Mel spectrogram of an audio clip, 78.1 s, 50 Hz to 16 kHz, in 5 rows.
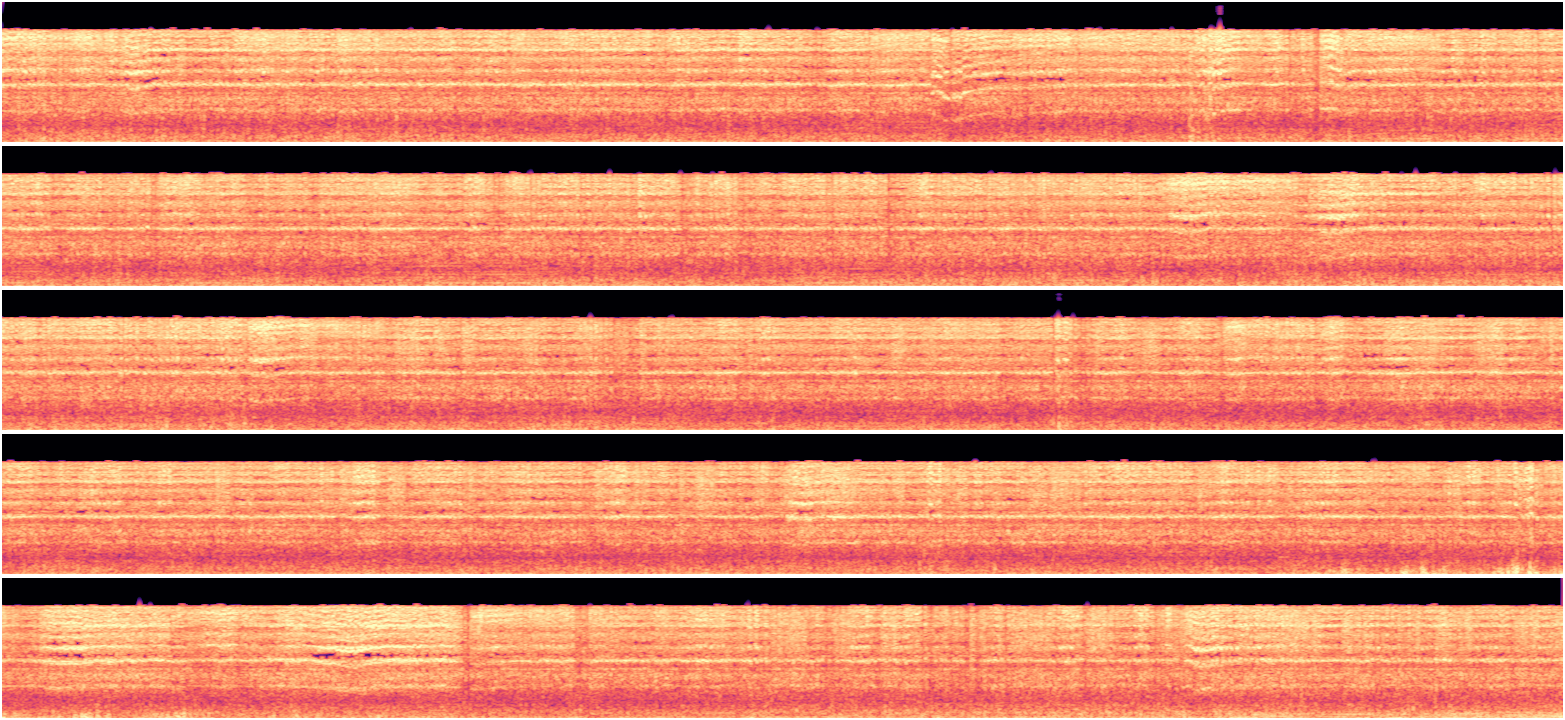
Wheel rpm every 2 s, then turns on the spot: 230, 230, 240, 230, 230, 220, 240, 230, 230, 230, 230, 230, 230, 230, 230, 230, 240, 230, 230, 230, 240, 230, 230, 230, 230, 230, 230, 230, 230, 240, 230, 230, 230, 220, 230, 240, 230, 230, 230.
none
